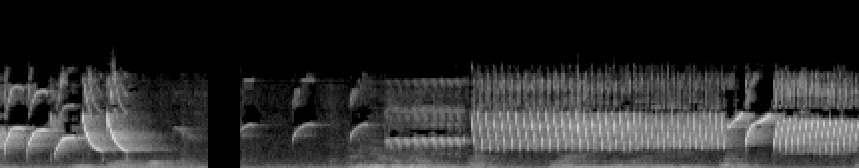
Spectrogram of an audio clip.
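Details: A singing canary, gacor style with cengkok mewah phrasing, gives plunging whistled swoops, a pause with short upslurs, then a long rapid buzzing trill broken by sweeping notes.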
